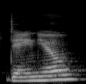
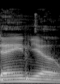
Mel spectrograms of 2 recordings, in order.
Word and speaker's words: Daigneault: How you say it is literally 2 syllables, but how Yeah. it's like spelt is 10. Like it's a journey. Yeah, it is. But it's a journey. Daigneault, man.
